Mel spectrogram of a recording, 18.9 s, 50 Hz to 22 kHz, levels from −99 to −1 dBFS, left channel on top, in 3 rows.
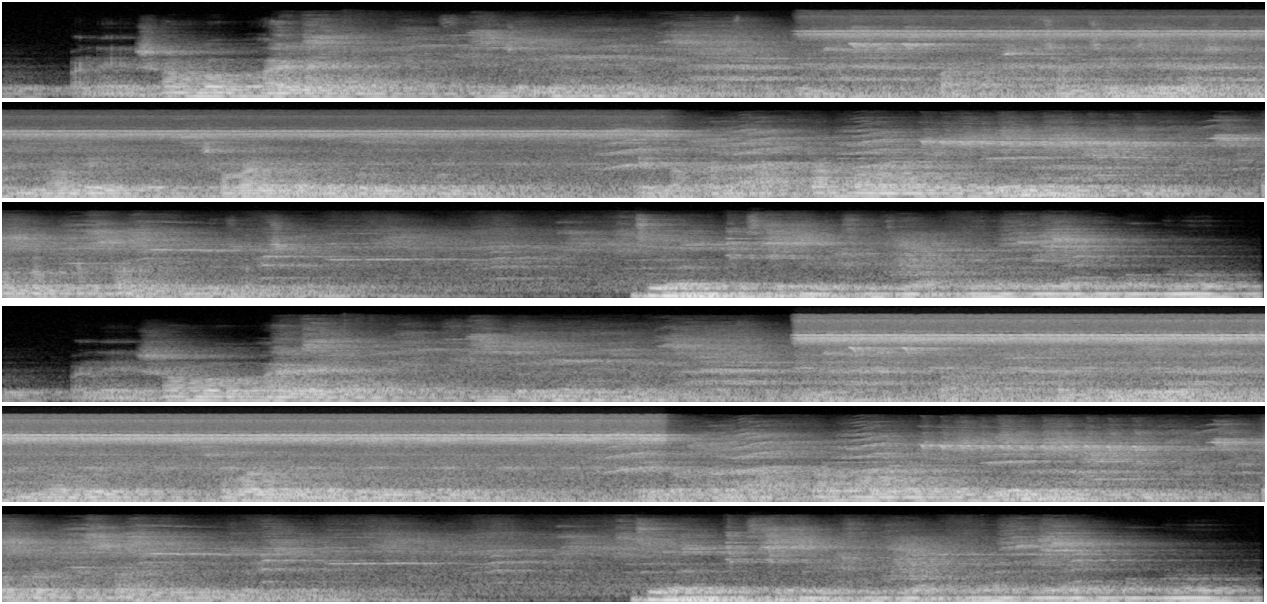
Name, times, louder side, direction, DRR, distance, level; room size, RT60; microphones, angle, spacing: voice 1, 0.3-4.1 4.7-6.9 7.3-8.8 9.5-12.1 12.6-14.3, equal, 50° left, -2 dB, 1.4 m, -24 dB
sound 1, 1.4-18.1, right 1 dB, 15° right, 1.1 m, -31 dB
sound 2, 4.0-9.7, right 8 dB, 75° right, 0.6 m, -21 dB
voice 2, 15.8-18.7, equal, 10° left, -4 dB, 1.0 m, -21 dB
7.8 x 5.5 x 6.0 m, 2.1 s
head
